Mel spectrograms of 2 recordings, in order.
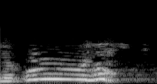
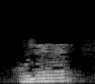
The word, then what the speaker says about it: أولئك: شوف أولئك اوعى تقول أولئك لا أولئك كأن الواو غير موجود.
